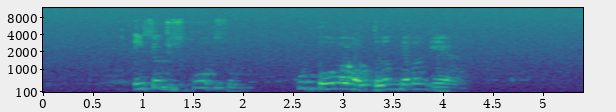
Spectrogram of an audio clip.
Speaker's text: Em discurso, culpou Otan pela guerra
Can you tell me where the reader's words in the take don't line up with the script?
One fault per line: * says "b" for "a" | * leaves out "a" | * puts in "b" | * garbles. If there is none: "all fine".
* puts in "seu"
* puts in "a"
